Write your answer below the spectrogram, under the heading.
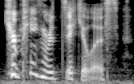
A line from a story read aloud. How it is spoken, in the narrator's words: I laughed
